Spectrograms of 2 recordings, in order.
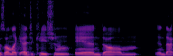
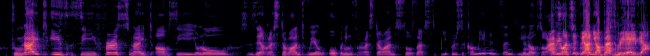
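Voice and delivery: put-on loud, swooping German accent; 4 semitones higher, 5 dB louder than usual. Retelling an opening line from a school show: German accent. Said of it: "So I was able to do a German accent".

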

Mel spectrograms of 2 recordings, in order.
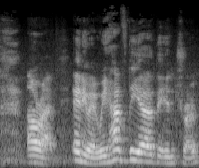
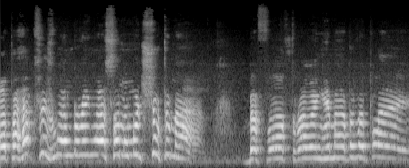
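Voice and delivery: loud, high, booming put-on character voice; 9 semitones higher, 6 dB louder than usual. Retelling a film scene, the speaker quotes the villain in a Bane impression. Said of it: "that's a really good impression".

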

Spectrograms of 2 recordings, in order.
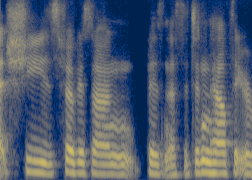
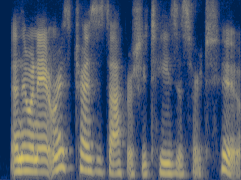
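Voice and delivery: plain

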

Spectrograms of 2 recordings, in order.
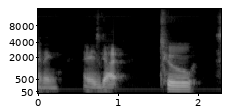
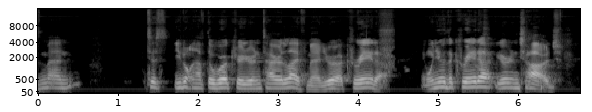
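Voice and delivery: terrible put-on Jamaican accent, higher pitch; 7 semitones higher, 4 dB louder than usual. Retelling what his best friend Carl said to him: imitating Carl's Jamaican accent, terribly. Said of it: "he said to me in his Padua accent".

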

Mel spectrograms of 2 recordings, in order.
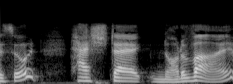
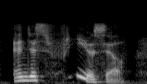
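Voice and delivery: plain

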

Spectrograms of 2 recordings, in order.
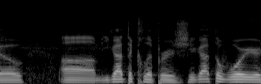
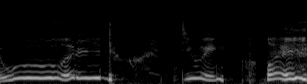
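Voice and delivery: put-on very high, slow elderly woman's voice. Joking about helping someone cross the street: old lady voice. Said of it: "Was that an old lady?".

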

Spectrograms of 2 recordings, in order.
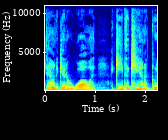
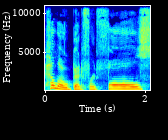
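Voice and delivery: joyful, loud, high shout, "falls" stretched long; 7 semitones higher, 6 dB louder than usual. Reading a story where someone greets the town on a snowy day: happy shout. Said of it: "snowy and happy and shouted".

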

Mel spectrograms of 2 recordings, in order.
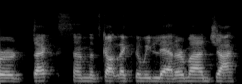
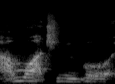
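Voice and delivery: put-on, drawling Old West cowboy voice; 7 dB quieter than usual. Imagining a close-up where the character talks: put-on cowboy voice. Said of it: "it's like a cowboy".

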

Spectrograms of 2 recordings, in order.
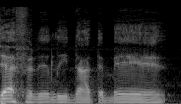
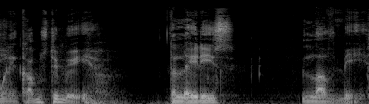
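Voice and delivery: low, put-on storyteller narrator voice; 4 semitones lower than usual. Joking about himself, the speaker says the line in a narrator voice. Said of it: "say it it has a narrator voice".

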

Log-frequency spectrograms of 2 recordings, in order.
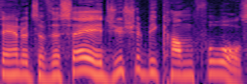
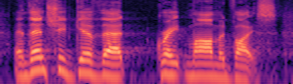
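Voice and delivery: ordinary talk, nothing marked

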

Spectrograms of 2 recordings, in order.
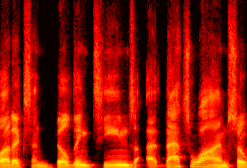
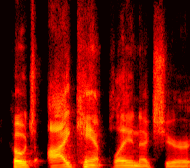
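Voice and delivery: ordinary talk, nothing marked

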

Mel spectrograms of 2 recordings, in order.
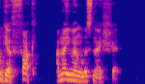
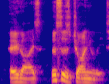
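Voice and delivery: resonant announcer voice, deeper, louder, lower; 3 semitones lower than usual. Showing how breathing changes the voice: deeper, louder news reporter voice. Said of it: "Now I sound like a, you know, news reporter".

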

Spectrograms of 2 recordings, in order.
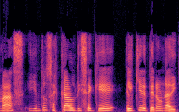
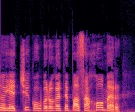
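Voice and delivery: put-on Caribbean Spanish accent; 3 semitones higher than usual. Describing the Spain dub of a cartoon, imitating Carl's Caribbean dub accent. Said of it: "una voz caribeña de, de negro y habla todo así".

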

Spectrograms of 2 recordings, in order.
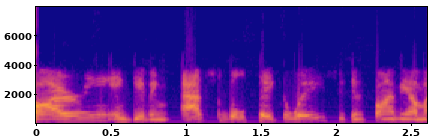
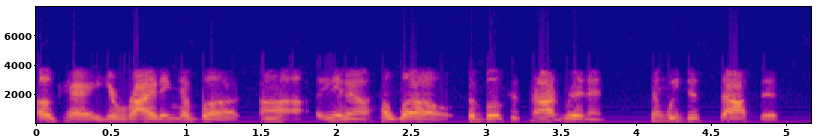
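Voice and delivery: usual speaking voice

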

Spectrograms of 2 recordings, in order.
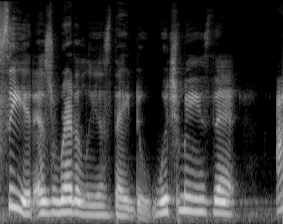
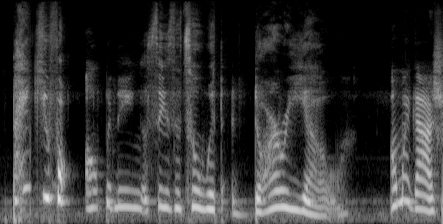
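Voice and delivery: thrilled, gushing, excited, high voice; 5 semitones higher than usual. Thanking the producers of Oscuro Deseo, the speaker sounds excited. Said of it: "you guys can hear the excitement in my voice".

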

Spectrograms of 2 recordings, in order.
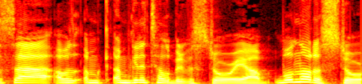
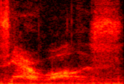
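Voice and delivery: unvoiced whisper. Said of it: "Why are you whispering?".

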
